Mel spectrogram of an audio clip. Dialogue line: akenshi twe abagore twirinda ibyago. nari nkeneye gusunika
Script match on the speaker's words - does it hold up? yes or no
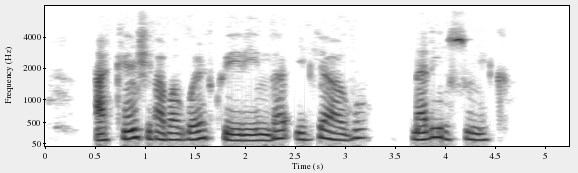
no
